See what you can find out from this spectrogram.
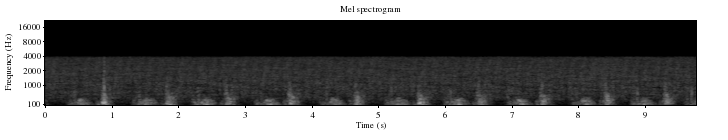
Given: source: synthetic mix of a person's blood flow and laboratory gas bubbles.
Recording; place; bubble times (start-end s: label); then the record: Doppler ultrasound of blood flow; precordium
no bubbles
From the record:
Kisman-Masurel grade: 000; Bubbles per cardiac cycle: 0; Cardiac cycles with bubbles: 0%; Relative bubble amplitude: no bubbles discernible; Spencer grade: 0 (complete lack of bubble signals)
